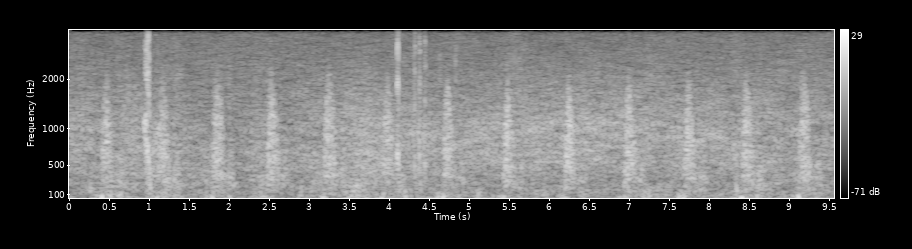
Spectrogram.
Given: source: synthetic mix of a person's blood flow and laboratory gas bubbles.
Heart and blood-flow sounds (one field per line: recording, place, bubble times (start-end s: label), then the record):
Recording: Doppler ultrasound of blood flow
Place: subclavian vein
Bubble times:
0.92-1.12 s: bubbles
4.05-4.17 s: bubbles
4.29-4.48 s: bubbles
6.97-7.03 s: bubbles
8.29-8.39 s: bubbles
From the record:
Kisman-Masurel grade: 121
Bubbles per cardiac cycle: 1 to 2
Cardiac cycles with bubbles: 10 to 50%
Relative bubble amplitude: barely perceptible (0.100 to 0.250)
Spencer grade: 2 (many but less than half of the cardiac periods contain bubble signals, singularly or in groups)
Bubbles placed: anywhere in the cardiac cycle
